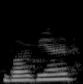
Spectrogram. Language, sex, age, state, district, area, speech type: Assamese, female, 30-45, Assam, Dibrugarh, urban, spontaneous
